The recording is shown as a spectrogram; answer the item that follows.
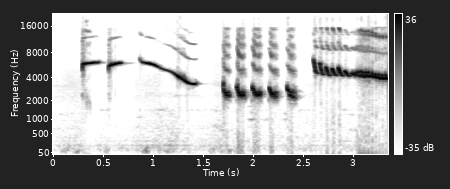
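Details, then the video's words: Short burst of Javan pied starling song, a lure for young starlings: two high whistles, a long descending slur, five evenly spaced chips, then a buzzy sustained high note. "Pancingan Jalak Suren Auto NYAUT RESPON Mompa Gacor Full Isian Buat Masteran Suara Burung Jalak Muda"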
